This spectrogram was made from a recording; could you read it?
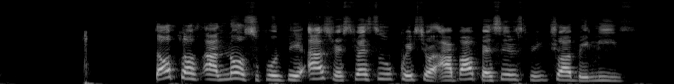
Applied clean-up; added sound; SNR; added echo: neural mask model DeepFilterNet 3.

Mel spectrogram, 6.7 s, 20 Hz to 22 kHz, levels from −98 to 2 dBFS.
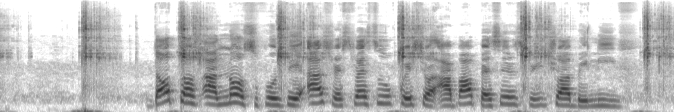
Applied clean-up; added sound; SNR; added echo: none; Rattle; 5 dB; none.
